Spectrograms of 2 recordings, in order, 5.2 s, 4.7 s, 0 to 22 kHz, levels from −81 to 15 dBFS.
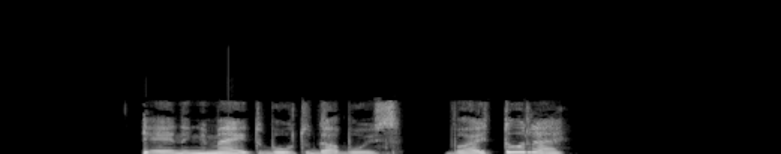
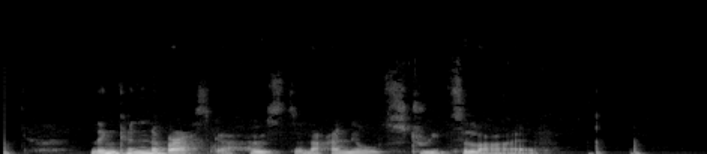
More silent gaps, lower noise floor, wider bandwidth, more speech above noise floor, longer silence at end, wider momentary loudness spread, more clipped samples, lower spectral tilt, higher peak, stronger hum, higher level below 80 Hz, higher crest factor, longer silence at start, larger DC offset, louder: first, 2.72-2.96 s vs none; first, under -90 dBFS vs -53 dBFS; second, 8 kHz vs 9.8 kHz; first, over 77 dB vs 34 dB; first, 1.45 s vs 0.45 s; second, 10 LU vs 15 LU; neither; second, -5.5 dB/octave vs -9 dB/octave; about the same, 0 dBFS vs -2 dBFS; neither; first, -54 dBFS vs -66 dBFS; about the same, 16 dB vs 18 dB; first, 0.95 s vs 0.05 s; neither; first, -14 LUFS vs -20 LUFS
